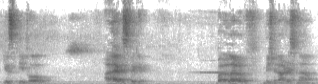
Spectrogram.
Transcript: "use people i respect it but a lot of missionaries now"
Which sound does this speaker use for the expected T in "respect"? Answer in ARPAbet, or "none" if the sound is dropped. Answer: none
